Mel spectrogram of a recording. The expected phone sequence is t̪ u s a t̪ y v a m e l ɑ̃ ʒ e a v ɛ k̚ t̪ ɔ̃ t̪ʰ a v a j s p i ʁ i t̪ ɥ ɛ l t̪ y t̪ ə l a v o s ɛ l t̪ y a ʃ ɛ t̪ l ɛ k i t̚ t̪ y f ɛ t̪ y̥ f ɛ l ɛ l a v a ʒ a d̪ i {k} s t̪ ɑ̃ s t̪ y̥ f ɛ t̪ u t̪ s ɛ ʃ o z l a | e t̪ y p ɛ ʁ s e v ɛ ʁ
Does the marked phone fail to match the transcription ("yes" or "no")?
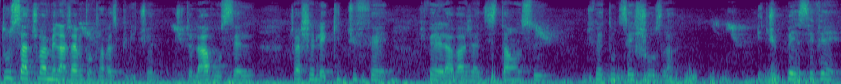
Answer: yes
